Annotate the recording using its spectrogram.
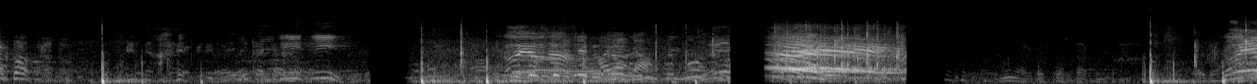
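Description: A foot kicks a ball with a sharp thud.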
